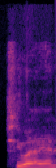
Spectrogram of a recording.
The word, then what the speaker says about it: cyan: Anyway, I'm just going because like cyan, C-Y-A-N, it's pronounced cyan, isn't it?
